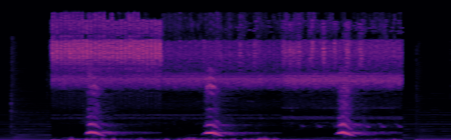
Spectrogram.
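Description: A male chital gives short, sharp, high-pitched barks, repeated roughly every second and a half.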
